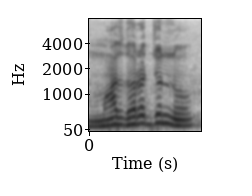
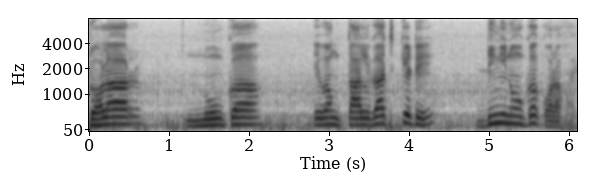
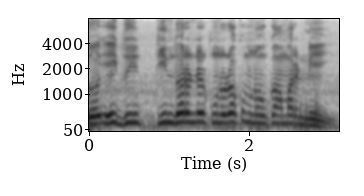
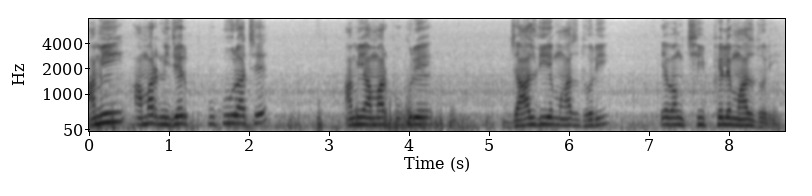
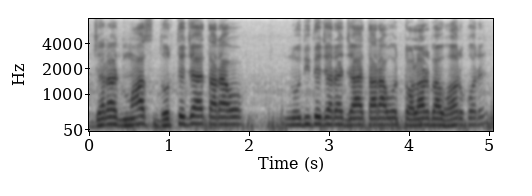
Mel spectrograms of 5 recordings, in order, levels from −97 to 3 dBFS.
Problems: background sounds at intervals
